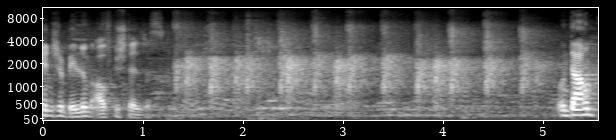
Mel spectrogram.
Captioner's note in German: Beifall der Abg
